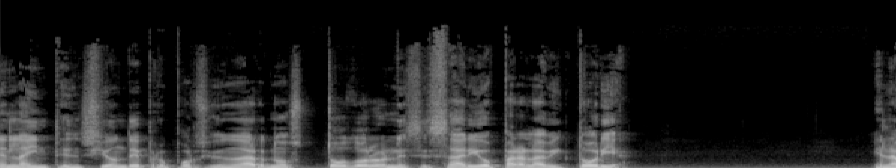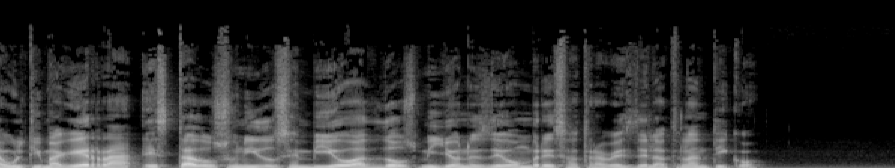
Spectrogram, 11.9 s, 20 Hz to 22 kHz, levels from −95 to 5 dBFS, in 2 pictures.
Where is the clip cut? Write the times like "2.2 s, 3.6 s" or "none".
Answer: none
